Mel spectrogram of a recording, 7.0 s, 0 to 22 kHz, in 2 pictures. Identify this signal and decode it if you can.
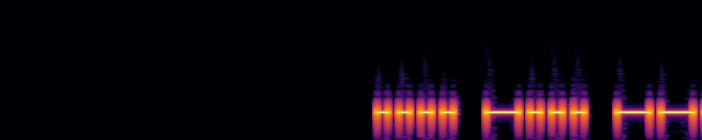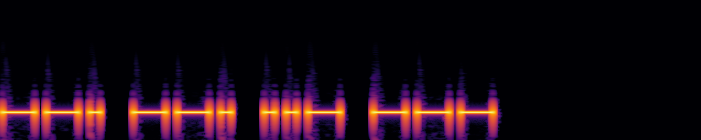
Morse code, heard as a keyed tone, about 22 wpm, 700 Hz. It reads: HB9GUO
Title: DXCC-100 Call Signs - 6 Characters - Repeated 3x - 22wpm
